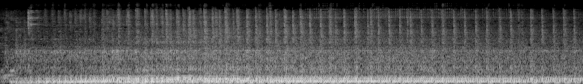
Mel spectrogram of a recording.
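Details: 1979 Yamaha SRX snowmobile first start-up after fuel system, fuel pump and cooling system work, now with cooling hooked up: two-stroke settles into a steady, even crackling idle with no knocks or misses; normal idle.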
